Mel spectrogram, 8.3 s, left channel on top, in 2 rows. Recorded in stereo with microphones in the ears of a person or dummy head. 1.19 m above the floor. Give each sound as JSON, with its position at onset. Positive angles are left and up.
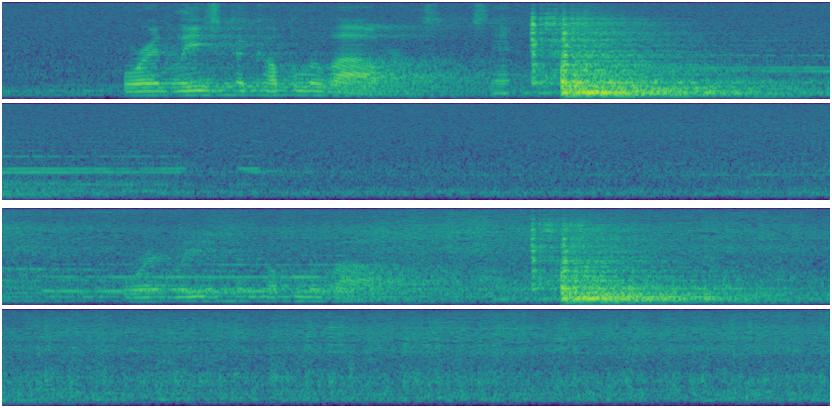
{"t": 0.6, "sound": "a man speaking", "side_deg": 65, "distance_m": 2.0}
{"t": 2.6, "sound": "a door slam", "side_deg": 0, "distance_m": 2.5}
